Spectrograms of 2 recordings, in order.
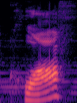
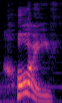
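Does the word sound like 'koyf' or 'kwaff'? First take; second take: kwaff; koyf. First: It starts with 'kw' and an 'ah' vowel. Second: It starts with 'k' and an 'oy' vowel. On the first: "like K W A F F" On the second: "like K O I F F"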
